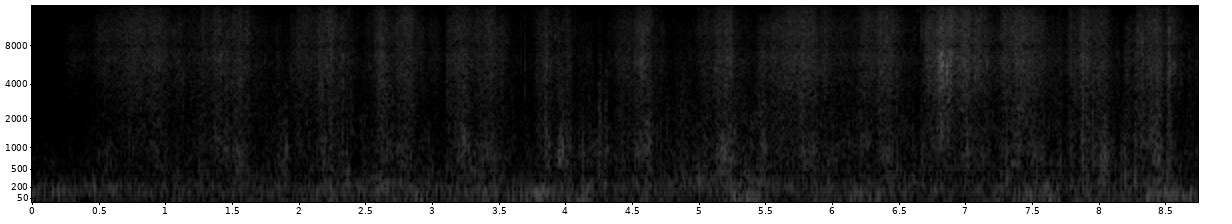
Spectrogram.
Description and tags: Walking on dry medium-length grass in tennis shoes
Sound Devices 722
Shure SM-57
feet, walking, dry, foley, field-recording, grass, walk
